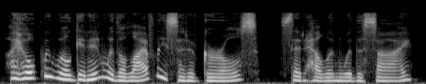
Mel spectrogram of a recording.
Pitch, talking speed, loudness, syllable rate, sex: 210 Hz, 240 wpm, -17 LUFS, 5.3 syllables/s, female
